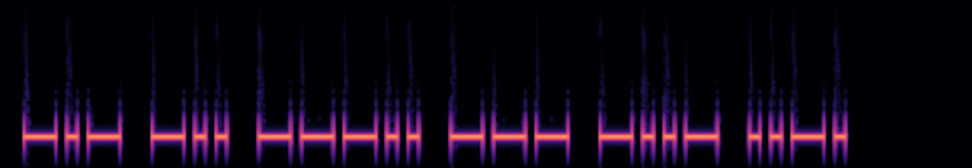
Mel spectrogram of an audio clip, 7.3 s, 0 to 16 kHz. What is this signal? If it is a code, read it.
Morse code, heard as a keyed tone, about 16 wpm, 700 Hz. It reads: KD8OXF
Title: USA Call Signs - 6 Characters - Repeated 3x - 15wpm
